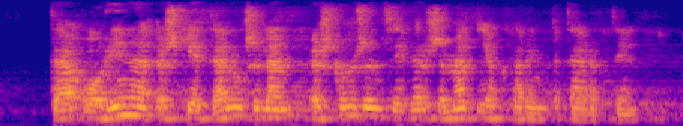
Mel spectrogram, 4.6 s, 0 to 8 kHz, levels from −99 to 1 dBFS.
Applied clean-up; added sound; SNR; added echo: none; none; none; reverberation time 1.6 s.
